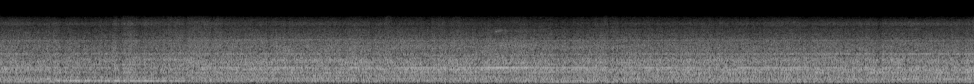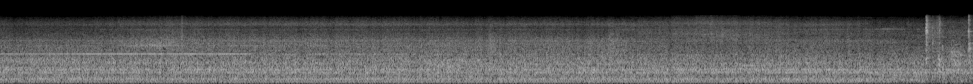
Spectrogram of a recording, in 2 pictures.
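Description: Electric suburban train running, heard from inside the carriage: a steady rumble with faint held whining tones. A couple of sharp clicks come near the end.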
